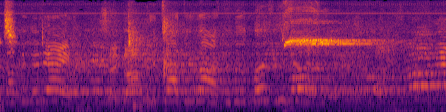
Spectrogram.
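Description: Referee's whistle blown in one steady, high blast of about a second near the end, restarting the bout after a stalemate. Before it, voices call out in the arena over a few short thuds.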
